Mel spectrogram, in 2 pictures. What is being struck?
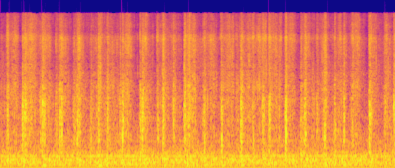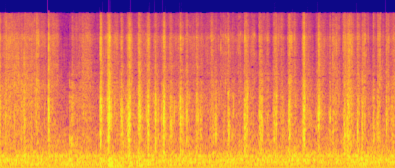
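Cooked rice ball wrapped in plastic film.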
